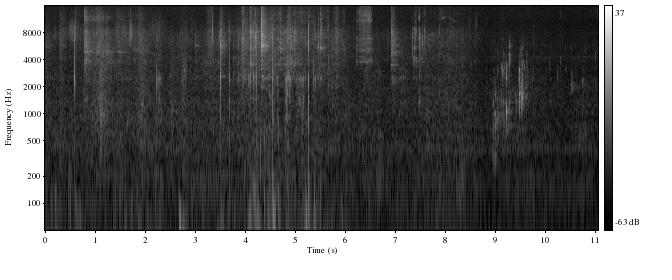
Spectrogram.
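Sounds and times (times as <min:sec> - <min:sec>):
rustling handling noise: 0:00.0 - 0:08.6.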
